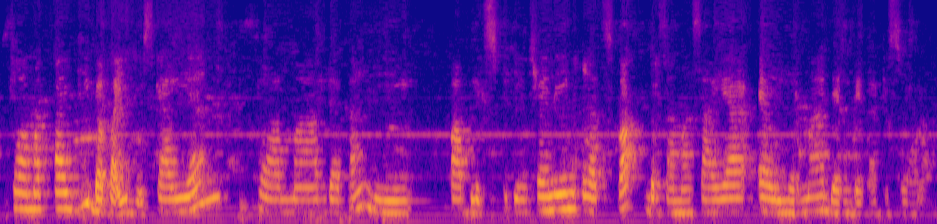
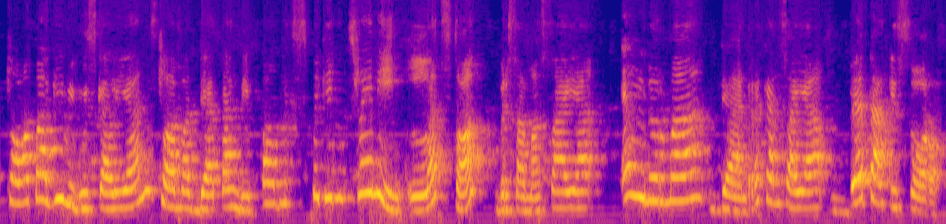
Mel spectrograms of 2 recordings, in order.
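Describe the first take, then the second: First: It is said flatly, without expression. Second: It is said expressively and powerfully.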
